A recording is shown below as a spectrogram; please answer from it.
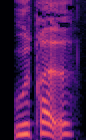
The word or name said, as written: udbrede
